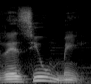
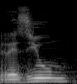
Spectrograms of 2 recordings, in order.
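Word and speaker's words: résumé: अच्छा, एक चीज पे आप ध्यान दीजिए, इस वर्ड की स्पेलिंग है रेज्यूमे, ठीक है। बहुत सारे कैंडिडेट्स प्रोनाउंसिएशन में गलती कर देते हैं, कहते हैं रेज्यूम, रेज्यूम, रिज्यूम। This is रेज्यूमे।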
